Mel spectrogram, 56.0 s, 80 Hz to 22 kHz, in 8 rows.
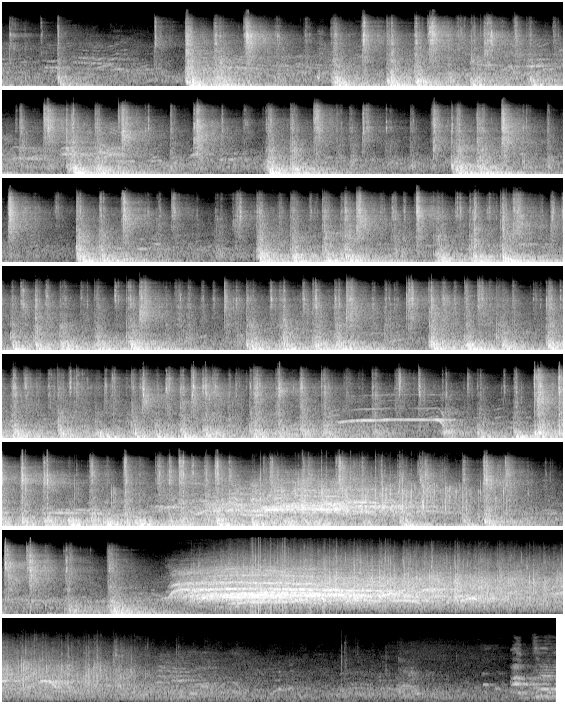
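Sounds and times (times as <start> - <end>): rhythmic clapping: 1.9 - 43.8, 45.1 - 51.0
crowd cheering and screaming: 32.2 - 33.7, 37.0 - 40.4, 44.1 - 48.4
crowd shouts: 32.2 - 33.8, 35.6 - 40.6, 44.1 - 50.0.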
